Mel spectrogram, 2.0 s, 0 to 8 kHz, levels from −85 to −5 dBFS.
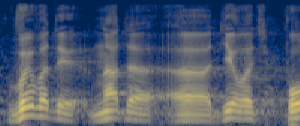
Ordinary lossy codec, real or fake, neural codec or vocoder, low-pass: none; real; none; 7.2 kHz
